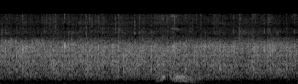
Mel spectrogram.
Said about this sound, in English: Can you give the Lord a great big hand clap, everybody?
